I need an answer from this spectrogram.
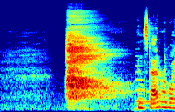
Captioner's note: man sighs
